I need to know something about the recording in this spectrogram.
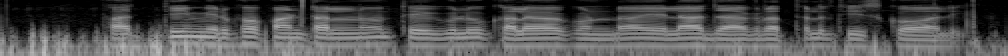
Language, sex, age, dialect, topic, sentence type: Telugu, male, 18-24, Telangana, agriculture, question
